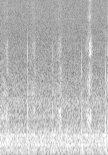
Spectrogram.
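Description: Faint taps and scratches of a stylus drawing strokes on a tablet's glass screen, with a few light ticks near the end; otherwise near silence.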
